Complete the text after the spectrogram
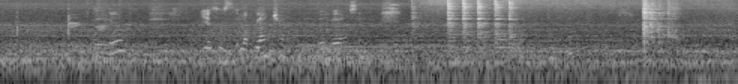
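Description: A rotating serving counter hums low and steady.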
